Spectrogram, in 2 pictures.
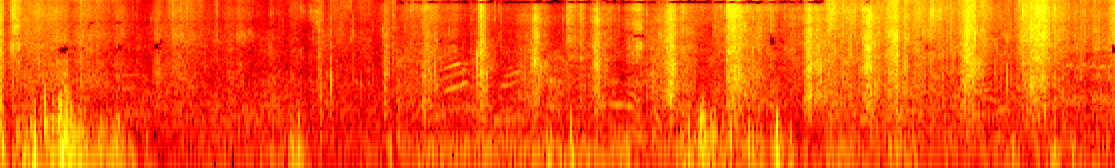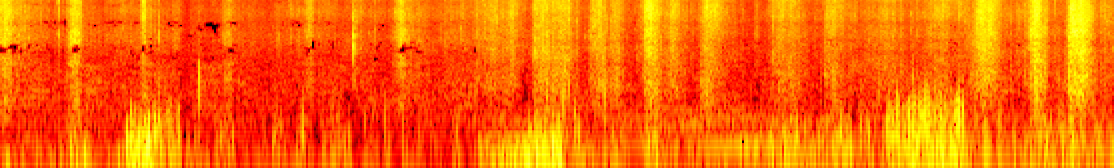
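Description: Footsteps crunching through dry fallen leaves at a walking pace, about two steps a second, settling into a regular rhythm from about eight seconds in.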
